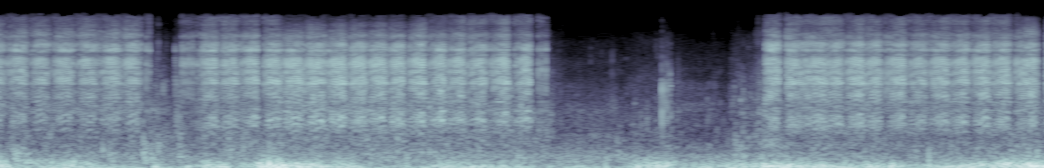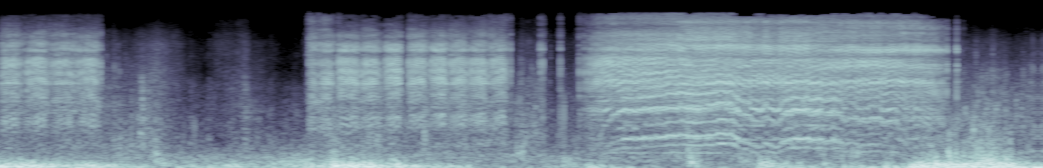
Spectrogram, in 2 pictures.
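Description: Fishing reel drag buzzing and clicking as a big fish runs and pulls line off a conventional reel, in four bursts of one to three seconds with short pauses between. Near the end it turns into a longer, wavering whine. Wind and water rumble on the microphone underneath.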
